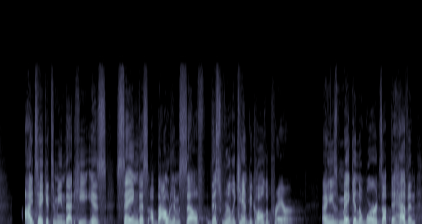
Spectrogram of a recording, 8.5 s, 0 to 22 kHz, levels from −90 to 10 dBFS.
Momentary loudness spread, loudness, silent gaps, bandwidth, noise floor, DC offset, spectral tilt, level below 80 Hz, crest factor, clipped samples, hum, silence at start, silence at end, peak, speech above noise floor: 9 LU; -28 LUFS; none; 15.5 kHz; -73 dBFS; under 0.1%; -4 dB/octave; -82 dBFS; 20 dB; under 0.1%; none; 0.5 s; 0.15 s; -8 dBFS; 45 dB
